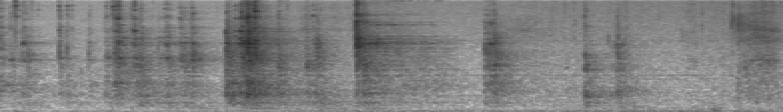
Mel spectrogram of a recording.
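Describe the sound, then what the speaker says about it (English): Several clicking ratchet strokes as a band is tightened around a drum for an electric-lift drum tipper, close and moderately loud, with pauses between pulls. "then we ratchet band tight"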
